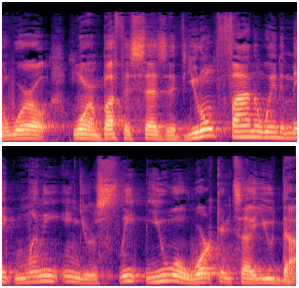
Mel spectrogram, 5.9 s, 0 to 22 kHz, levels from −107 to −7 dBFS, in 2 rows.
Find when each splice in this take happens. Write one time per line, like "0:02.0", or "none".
none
